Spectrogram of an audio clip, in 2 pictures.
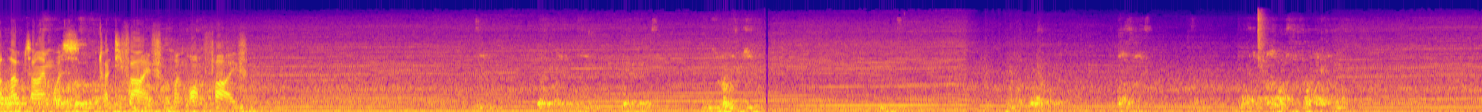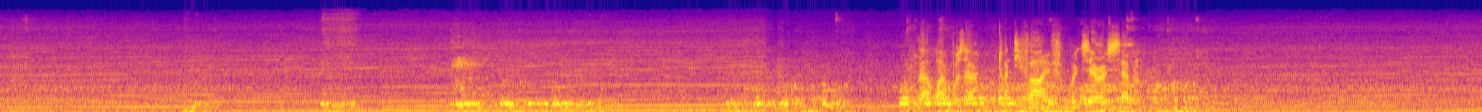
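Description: A race car engine roars steadily, its pitch rising and falling through gear changes.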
